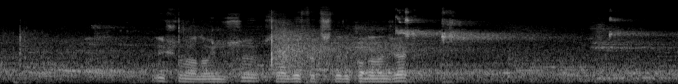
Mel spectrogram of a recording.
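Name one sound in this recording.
Spectators murmur quietly in a large echoing hall.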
